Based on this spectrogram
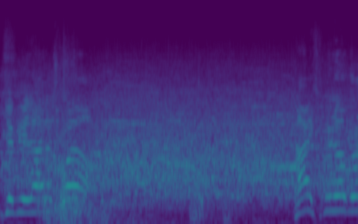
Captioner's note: crowd cheers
